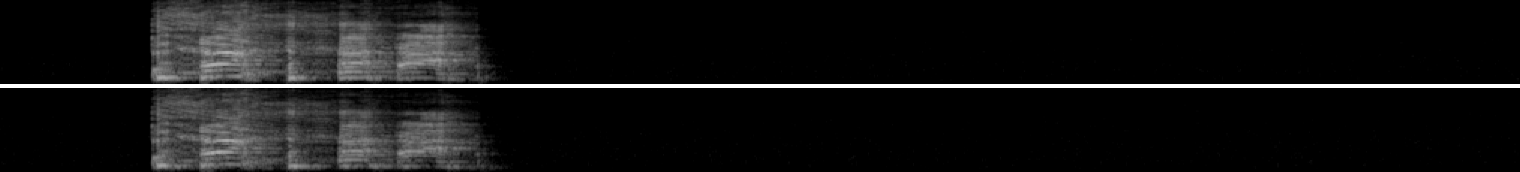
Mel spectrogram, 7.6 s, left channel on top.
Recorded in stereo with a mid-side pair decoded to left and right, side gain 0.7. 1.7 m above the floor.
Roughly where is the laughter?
Ahead.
